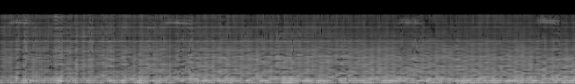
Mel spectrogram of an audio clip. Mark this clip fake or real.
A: fake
